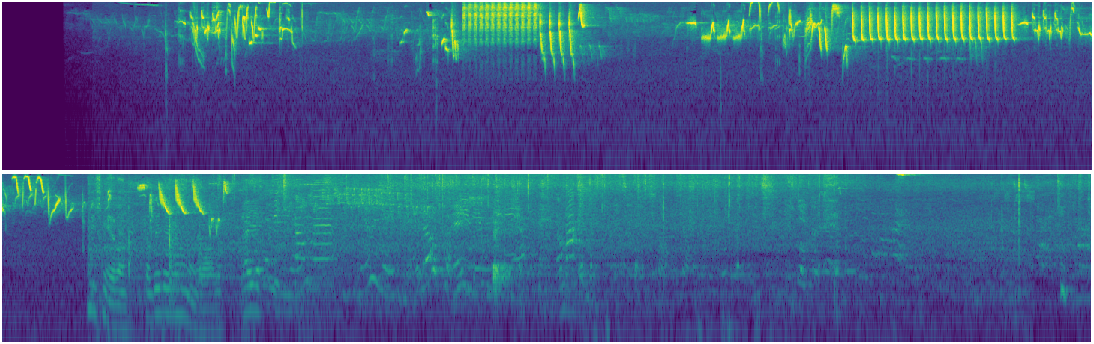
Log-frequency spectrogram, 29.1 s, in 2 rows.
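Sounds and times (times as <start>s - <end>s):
bird singing: 0.9s - 29.0s
buzzy bird trill: 1.5s - 27.0s
long fast bird trill: 1.6s - 20.9s.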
